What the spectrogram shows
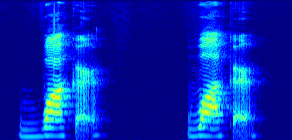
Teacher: the strongest syllable is the first syllable the sound that it makes is aa tense back low vowel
